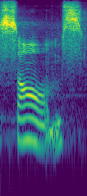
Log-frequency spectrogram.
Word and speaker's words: Psalms: the Book of Psalms it starts with a P but you pronounce it Psalms and it's a book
